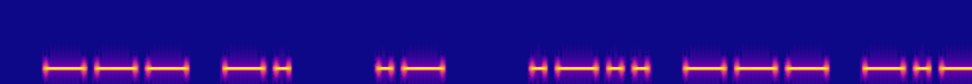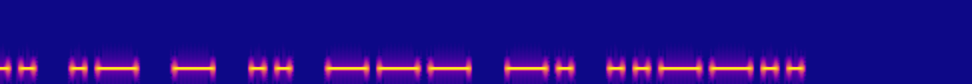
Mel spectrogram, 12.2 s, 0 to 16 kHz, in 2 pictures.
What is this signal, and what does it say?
Morse code, heard as a keyed tone, about 16 wpm, 700 Hz. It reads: ON A LOCATION?
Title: Sentences from Top 1000 Words - Review Part 6 - 15wpm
